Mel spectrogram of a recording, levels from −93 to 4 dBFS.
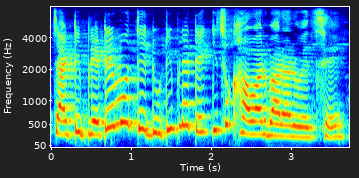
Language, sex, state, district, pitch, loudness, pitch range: Bengali, female, West Bengal, Cooch Behar, 315 Hz, -16 LUFS, 260-395 Hz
